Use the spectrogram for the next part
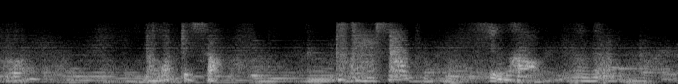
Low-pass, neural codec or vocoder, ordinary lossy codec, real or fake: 7.2 kHz; codec, 44.1 kHz, 0.9 kbps, DAC; none; fake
